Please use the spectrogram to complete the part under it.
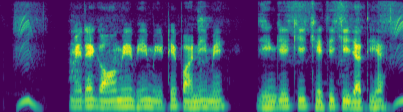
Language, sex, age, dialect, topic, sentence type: Hindi, male, 36-40, Garhwali, agriculture, statement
